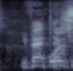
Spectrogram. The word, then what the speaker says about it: Juventus: Juventus, or Zlatan Ibrahimovic's ridiculous first goal for the Los Angeles Galaxy.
